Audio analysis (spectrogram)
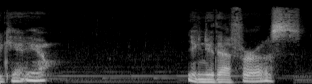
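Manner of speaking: ordinary talk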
